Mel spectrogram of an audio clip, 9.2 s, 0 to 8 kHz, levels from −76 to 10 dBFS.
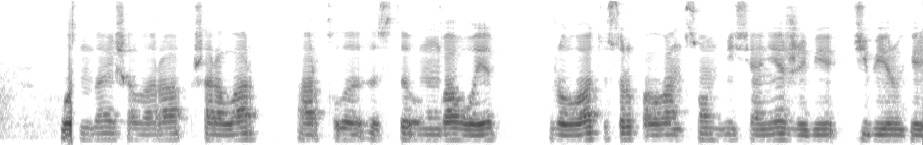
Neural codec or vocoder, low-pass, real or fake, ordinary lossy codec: none; none; real; none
